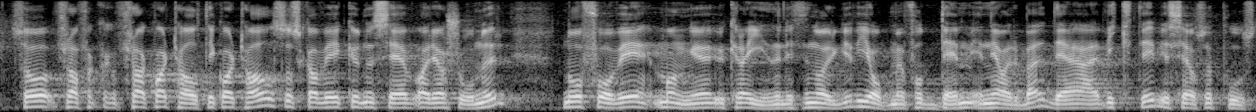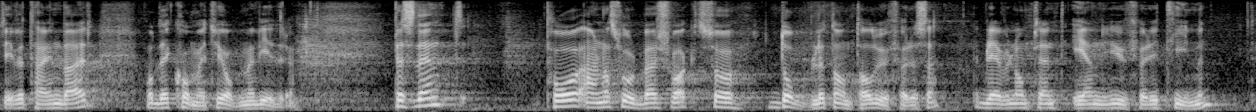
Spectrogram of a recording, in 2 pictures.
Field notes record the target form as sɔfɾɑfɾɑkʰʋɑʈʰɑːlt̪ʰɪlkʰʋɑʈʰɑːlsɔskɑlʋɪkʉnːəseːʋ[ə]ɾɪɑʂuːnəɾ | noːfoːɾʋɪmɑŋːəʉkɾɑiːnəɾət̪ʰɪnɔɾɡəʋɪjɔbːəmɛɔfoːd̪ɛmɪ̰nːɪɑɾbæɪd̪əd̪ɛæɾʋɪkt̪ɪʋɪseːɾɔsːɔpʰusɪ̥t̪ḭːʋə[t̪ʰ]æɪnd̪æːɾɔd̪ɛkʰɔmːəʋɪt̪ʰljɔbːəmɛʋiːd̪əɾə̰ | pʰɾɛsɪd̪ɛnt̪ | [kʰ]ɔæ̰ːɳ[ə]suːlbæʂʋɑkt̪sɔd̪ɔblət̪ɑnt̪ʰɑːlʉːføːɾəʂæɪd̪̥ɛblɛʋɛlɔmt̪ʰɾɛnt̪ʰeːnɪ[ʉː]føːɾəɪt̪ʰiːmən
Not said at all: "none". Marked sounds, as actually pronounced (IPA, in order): ɑ, t̪ʰ, pʰ, ɑ, ʉː

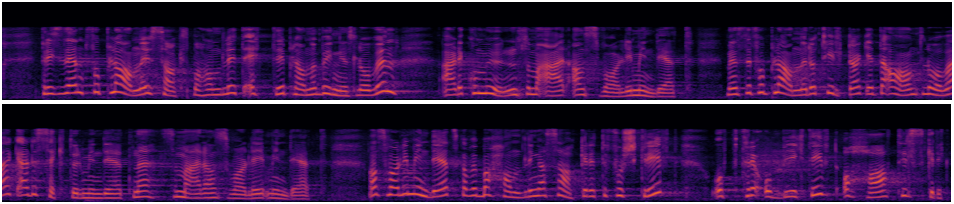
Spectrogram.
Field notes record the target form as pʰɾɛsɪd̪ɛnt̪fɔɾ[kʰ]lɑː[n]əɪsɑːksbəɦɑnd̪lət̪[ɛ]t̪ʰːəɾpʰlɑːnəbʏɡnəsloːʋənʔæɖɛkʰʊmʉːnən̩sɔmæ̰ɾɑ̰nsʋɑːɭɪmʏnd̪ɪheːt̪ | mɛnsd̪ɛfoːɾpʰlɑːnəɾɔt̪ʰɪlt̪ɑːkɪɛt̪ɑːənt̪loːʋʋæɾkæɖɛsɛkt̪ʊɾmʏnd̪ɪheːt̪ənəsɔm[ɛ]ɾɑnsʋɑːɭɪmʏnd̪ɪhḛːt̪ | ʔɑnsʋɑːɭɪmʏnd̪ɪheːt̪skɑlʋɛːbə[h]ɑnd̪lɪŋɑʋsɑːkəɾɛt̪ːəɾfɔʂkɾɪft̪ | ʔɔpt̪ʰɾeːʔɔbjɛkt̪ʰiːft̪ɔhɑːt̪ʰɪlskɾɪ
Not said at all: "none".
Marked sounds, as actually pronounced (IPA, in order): pʰ, n, ɛ, æ, h

